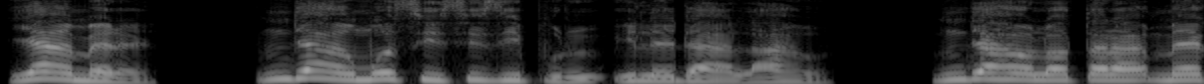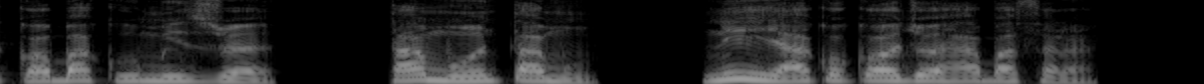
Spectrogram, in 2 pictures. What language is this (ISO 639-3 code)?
ibo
